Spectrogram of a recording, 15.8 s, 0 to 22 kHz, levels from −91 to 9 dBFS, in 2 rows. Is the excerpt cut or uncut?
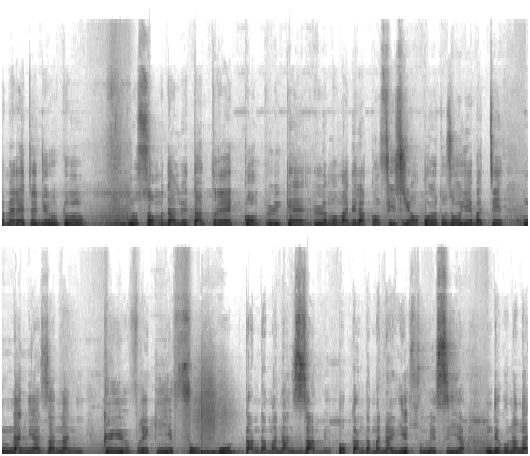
cut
